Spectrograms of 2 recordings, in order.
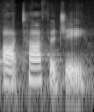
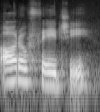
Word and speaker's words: autophagy: And it's a process called autophagy or autophagy, whichever you prefer. Either pronunciation is fine.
